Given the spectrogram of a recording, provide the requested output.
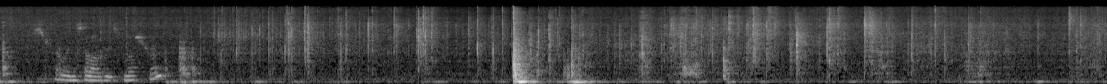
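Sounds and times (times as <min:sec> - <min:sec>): paste sizzling in oil: 0:00.0 - 0:11.0
loud knock: 0:05.2 - 0:05.9
spatulas scraping a pan: 0:05.7 - 0:11.0.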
